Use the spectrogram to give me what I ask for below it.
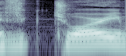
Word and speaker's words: Victoire: Guy Weasley e Fleur Delacour tiveram 3 filhos, a Victoire, que é Victoire, mas a pronúncia é francesa, chique, não?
